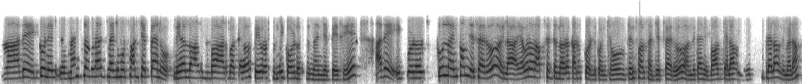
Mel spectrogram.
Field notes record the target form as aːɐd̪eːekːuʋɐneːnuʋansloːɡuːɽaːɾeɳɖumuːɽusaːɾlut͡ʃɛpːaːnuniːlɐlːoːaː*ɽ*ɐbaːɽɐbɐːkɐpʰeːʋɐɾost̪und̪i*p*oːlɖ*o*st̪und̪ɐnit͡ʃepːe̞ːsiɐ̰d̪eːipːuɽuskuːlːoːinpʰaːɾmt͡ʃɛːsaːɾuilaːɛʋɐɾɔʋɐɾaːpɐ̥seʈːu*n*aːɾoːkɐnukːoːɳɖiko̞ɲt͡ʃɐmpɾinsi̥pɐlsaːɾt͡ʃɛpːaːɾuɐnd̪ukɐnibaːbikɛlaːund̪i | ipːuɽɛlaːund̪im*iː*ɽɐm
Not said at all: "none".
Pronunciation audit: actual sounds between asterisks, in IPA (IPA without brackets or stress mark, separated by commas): ɽ, k, o, nː, ɛː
